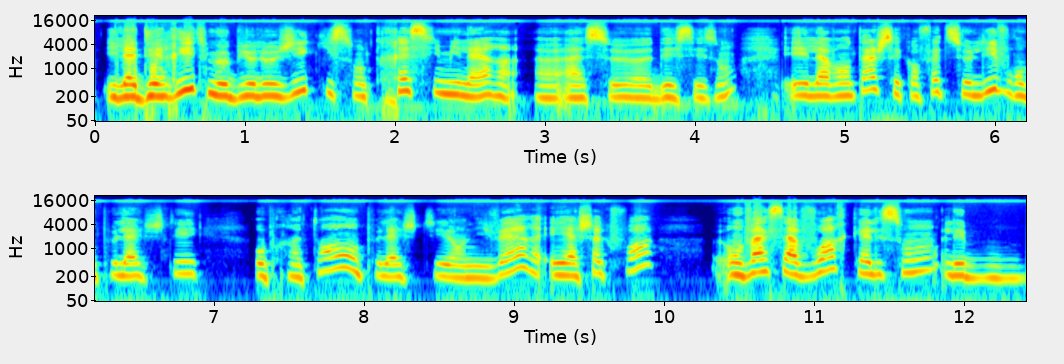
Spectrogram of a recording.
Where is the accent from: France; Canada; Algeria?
France; Nantes, Pays de la Loire; moved away as an adult; now in Paris, France; Alors j'ai grandi à Nantes, et j'ai vécu à Nantes jusqu'à l'âge de 18 ans, où je suis arrivée à Paris pour me présenter à l'élection de Miss France, et puis ensuite j'ai jamais quitté Paris depuis.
